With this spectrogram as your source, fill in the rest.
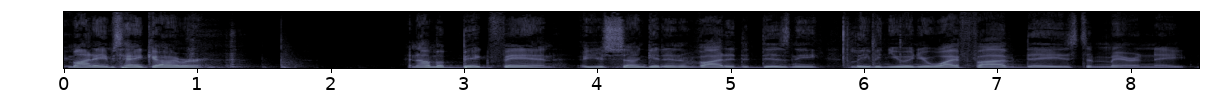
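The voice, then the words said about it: Put-on sexy seductive voice. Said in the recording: “a sexy voice ... Is that sexy enough? ... Sexy, pretty sexy.”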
